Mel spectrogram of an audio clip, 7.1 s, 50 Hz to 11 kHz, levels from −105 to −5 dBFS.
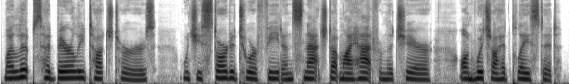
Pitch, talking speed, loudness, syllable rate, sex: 200 Hz, 220 wpm, -18 LUFS, 5.1 syllables/s, female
